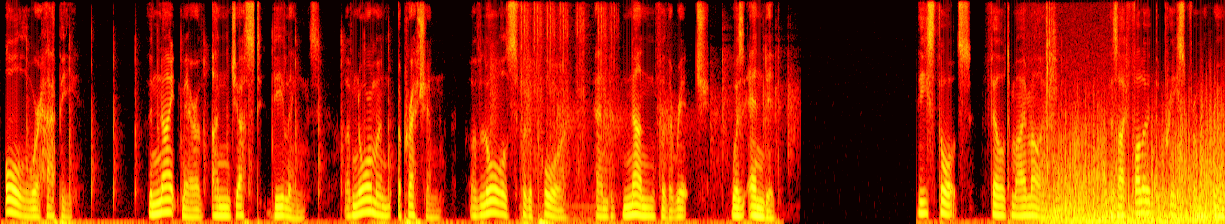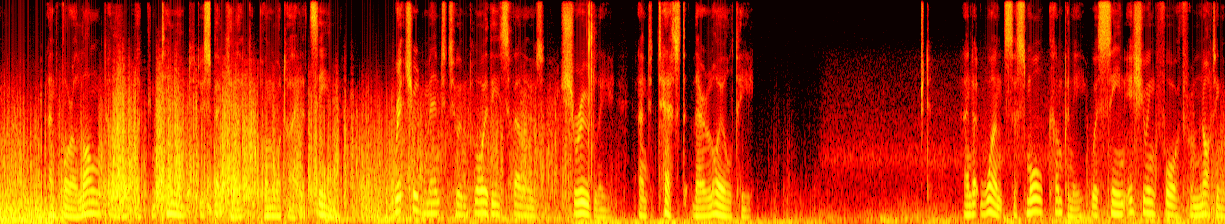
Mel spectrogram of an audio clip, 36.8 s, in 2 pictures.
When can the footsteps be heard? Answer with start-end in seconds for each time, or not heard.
not heard.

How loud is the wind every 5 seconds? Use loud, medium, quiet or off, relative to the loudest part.
off, off, off, loud, loud, quiet, quiet, quiet.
